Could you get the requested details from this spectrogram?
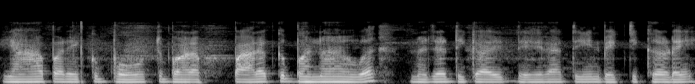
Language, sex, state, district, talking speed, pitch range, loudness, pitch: Hindi, male, Chandigarh, Chandigarh, 130 wpm, 115-125 Hz, -17 LUFS, 120 Hz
